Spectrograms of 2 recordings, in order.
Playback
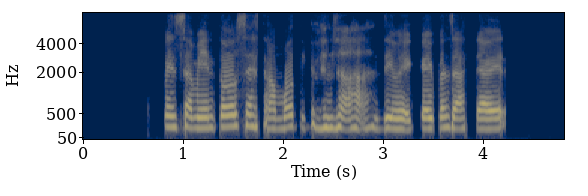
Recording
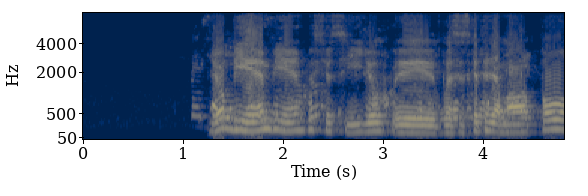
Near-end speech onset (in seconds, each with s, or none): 1.2 s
